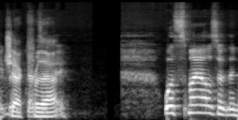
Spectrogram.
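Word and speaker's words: smial: Well, smiles are the names of the regions.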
